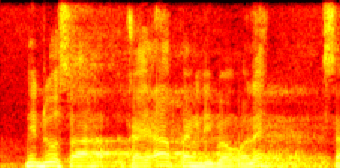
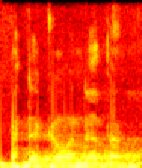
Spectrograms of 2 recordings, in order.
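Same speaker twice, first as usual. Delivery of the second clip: normal talking voice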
